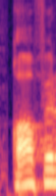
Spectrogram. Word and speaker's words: ك: নম্বর হরফটির নাম কাফ কাফ উচ্চারণের ক্ষেত্রে অবশ্যই পাতলা করে উচ্চারণ করতে হবে এবং তিন আলিফ টেনে পড়তে হবে।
